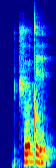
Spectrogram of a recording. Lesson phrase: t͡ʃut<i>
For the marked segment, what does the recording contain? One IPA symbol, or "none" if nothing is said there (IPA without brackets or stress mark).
i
